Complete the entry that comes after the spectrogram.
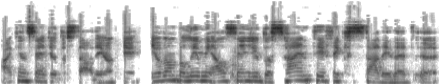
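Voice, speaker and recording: Croatian-born man, cool and assured debater, cites studies, teasing edge, dull lo-fi call audio. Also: fairly high pitch. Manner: calm, confident, quick with data and sarcasm. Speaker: debating video chat host. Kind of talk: casual debate on video chat.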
